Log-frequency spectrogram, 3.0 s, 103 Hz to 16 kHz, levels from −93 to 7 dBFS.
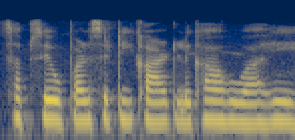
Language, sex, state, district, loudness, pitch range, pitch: Hindi, female, Madhya Pradesh, Bhopal, -16 LUFS, 205-220 Hz, 210 Hz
